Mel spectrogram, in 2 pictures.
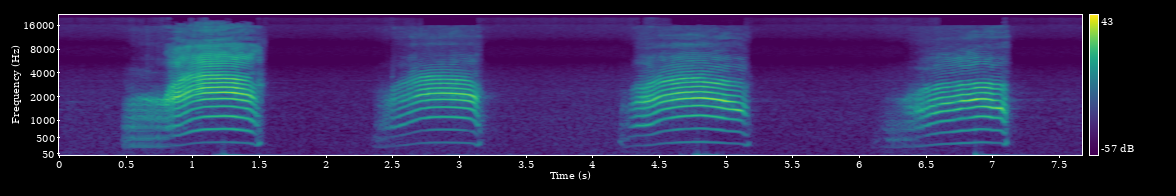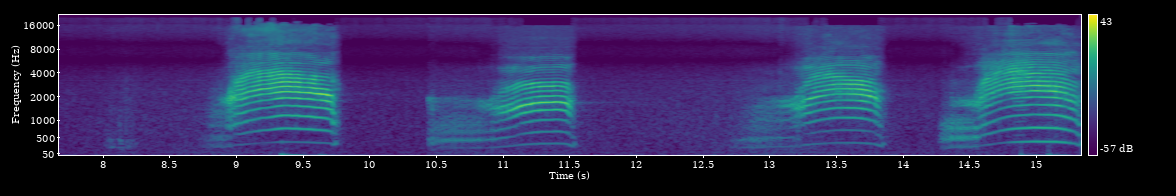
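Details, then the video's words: Domestic cat, described as angry, giving loud repeated meows: eight arched, harmonic-rich yowls roughly every one and a half to two seconds, bright and strained, rising then falling in pitch. "Angry Cats Meowing Loudly"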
